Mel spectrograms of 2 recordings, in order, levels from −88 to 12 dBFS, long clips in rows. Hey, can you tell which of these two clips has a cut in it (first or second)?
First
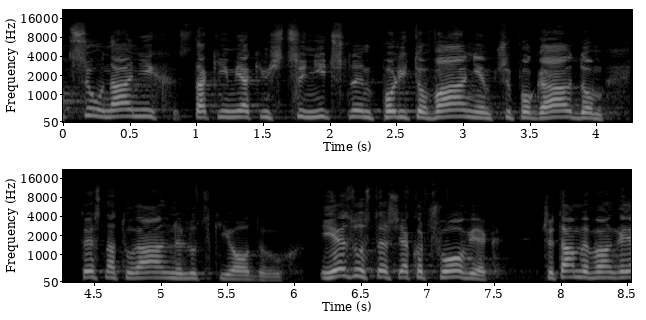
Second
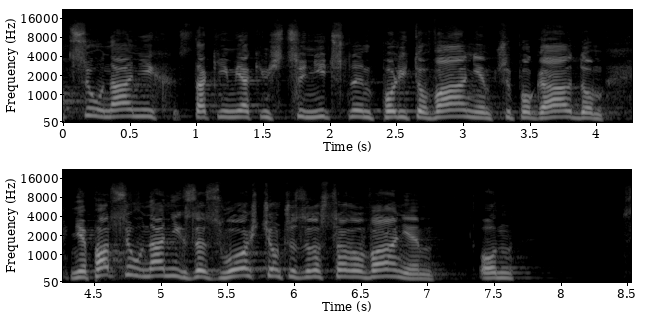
first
